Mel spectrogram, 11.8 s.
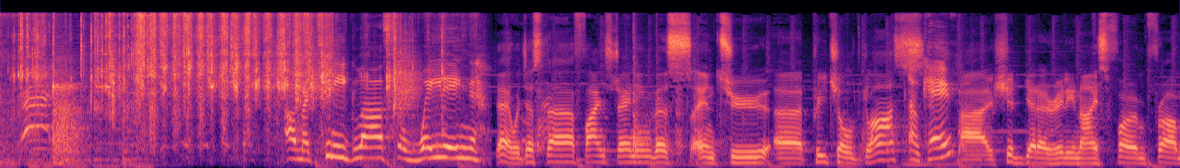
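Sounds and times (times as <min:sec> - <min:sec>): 
cocktail shaker shaken with ice: 0:00.0 - 0:04.5
speech: 0:02.9 - 0:11.8.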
